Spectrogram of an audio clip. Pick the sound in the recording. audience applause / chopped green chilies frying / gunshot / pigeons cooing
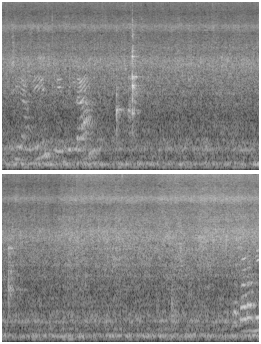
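chopped green chilies frying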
